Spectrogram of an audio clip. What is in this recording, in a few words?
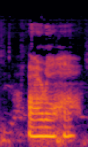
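"aloha", Japanese, female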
